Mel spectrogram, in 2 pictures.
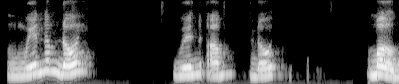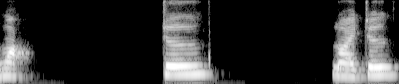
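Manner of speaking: slow dictation, a few words at a time; dictating. Real, not acted. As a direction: pause after each short phrase for note-taking. Teacher dictates the next rule. (đọc chính tả chậm, ngắt từng cụm)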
